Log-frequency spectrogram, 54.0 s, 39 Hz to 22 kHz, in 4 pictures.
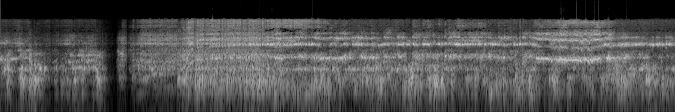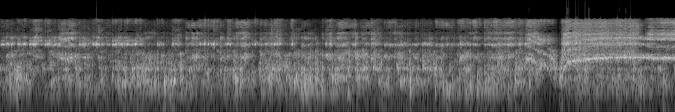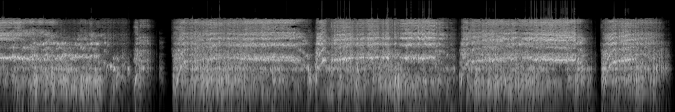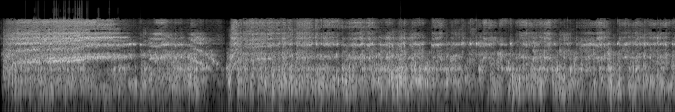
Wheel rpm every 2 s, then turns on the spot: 0, 20, 200, 230, 230, 220, 230, 230, 230, 230, 230, 230, 150, 210, 140, 120, 170, 190, 160, 130, 110, 220, 120, 230, 230, 230, 230.
32-34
